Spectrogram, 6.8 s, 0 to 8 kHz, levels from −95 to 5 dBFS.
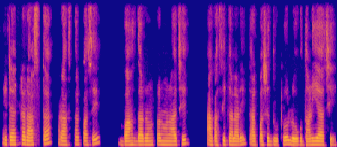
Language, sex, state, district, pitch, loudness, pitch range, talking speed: Bengali, female, West Bengal, Dakshin Dinajpur, 175 Hz, -19 LUFS, 170-190 Hz, 140 wpm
